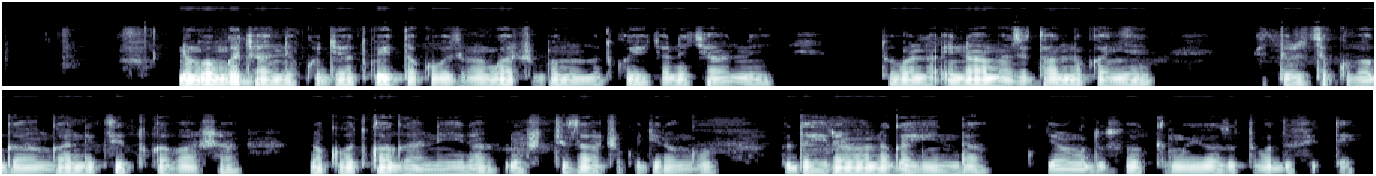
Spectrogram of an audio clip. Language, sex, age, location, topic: Kinyarwanda, male, 25-35, Huye, health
